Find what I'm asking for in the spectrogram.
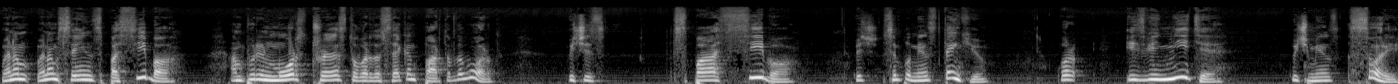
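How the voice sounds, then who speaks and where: With a Russian accent, a man speaks at a fairly slow pace in a high voice with a dark, mellow tone, very wide pitch swings and long, frequent pauses. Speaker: student language teacher. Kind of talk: language lesson. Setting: student radio studio. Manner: halting, repeats words.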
